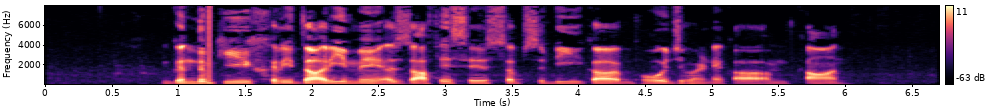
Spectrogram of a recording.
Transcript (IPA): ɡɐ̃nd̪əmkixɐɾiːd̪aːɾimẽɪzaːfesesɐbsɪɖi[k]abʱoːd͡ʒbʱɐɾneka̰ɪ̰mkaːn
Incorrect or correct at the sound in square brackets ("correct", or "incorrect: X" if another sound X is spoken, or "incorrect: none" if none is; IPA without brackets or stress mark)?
correct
